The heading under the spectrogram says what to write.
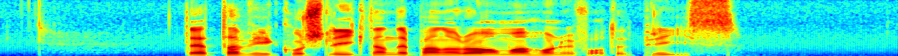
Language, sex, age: Swedish, male, 31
